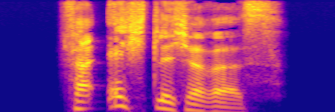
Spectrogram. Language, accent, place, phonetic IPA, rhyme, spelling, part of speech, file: German, Germany, Berlin, [fɛɐ̯ˈʔɛçtlɪçəʁəs], -ɛçtlɪçəʁəs, verächtlicheres, adjective, De-verächtlicheres.ogg
- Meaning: strong/mixed nominative/accusative neuter singular comparative degree of verächtlich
